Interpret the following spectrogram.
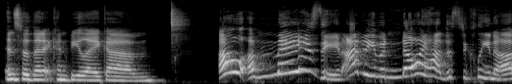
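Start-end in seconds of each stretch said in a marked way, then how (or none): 2.2-5.1 acted delight. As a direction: gush as if thrilled by a discovery. Acting out delight at a trigger.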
